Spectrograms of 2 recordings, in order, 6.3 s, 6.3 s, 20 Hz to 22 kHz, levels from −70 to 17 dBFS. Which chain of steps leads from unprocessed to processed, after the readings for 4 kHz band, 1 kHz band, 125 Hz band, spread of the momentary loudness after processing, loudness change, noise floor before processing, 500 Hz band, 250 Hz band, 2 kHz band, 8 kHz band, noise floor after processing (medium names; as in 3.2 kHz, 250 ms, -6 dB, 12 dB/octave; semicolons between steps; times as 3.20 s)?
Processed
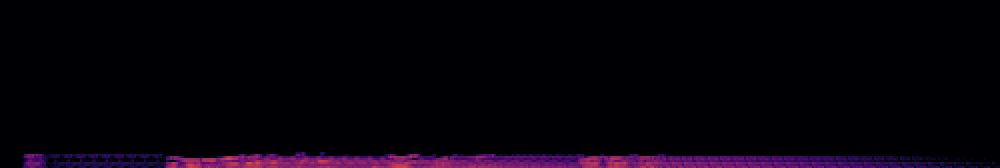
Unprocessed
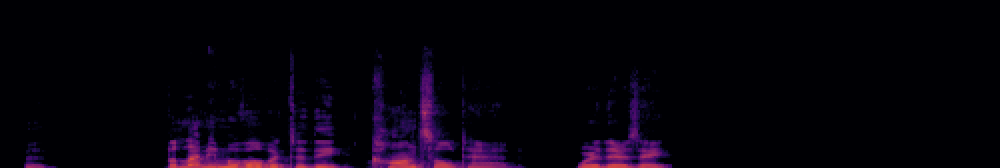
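under -40 dB, +2.0 dB, +1.0 dB, 18 LU, -4.5 dB, -81 dBFS, -5.5 dB, -7.0 dB, -2.5 dB, under -40 dB, -61 dBFS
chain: spectrum inverted on a logarithmic axis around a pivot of 550 Hz; steep low-pass 1.8 kHz 48 dB/octave; in parallel at -1 dB: compression, threshold -39 dBFS, peak gain reduction 18 dB; on the sum: echo with a slow build-up 80 ms, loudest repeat 5, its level -15 dB; loudest bins only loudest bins 32; trim -3.5 dB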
